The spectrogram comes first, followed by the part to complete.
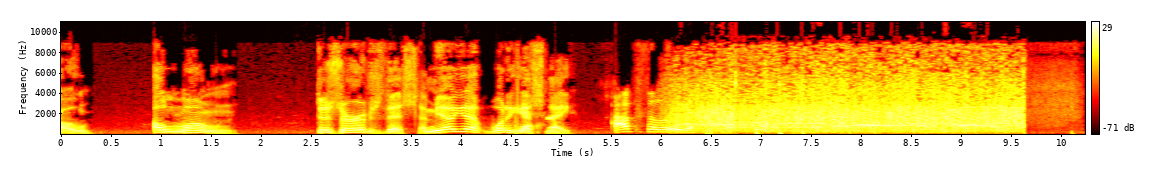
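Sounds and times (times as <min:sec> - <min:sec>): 
speech: 0:00.0 - 0:00.4, 0:01.0 - 0:01.8, 0:02.6 - 0:06.8
canned crowd applause: 0:06.1 - 0:09.7
scattered cheers: 0:06.2 - 0:09.7.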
